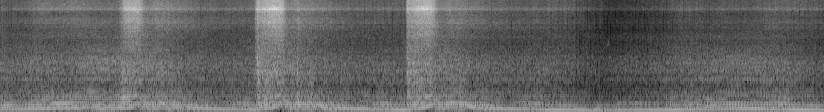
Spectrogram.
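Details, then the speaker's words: Engine after bearing replacement with homemade EGR delete, heard straight off the headers with no exhaust; loud raw blips every two seconds or so with a faint light tick underneath, tick chased for weeks and source not found. "After spending several weeks chasing down this tick, what I've learned is, who cares where it's coming from? Just drive it till it blows up, because you ain't gonna find it."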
